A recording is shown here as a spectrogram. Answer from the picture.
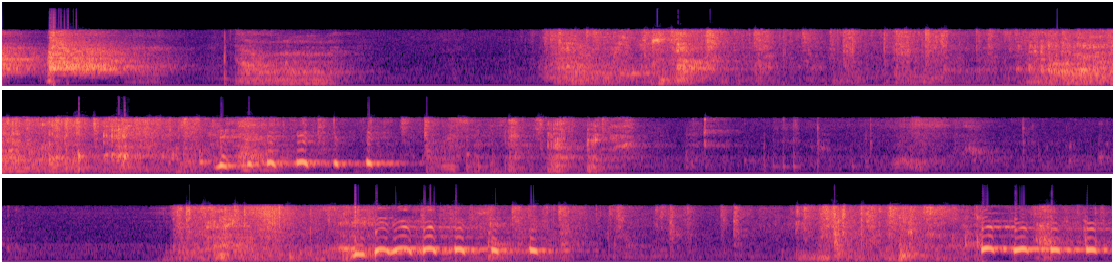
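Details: Playful chase between a Pekingese and a Bulldog named Rocky and Bully; brief high yelping barks at long intervals among bursts of scuffling, paw clatter and heavy breathing, with quiet gaps between.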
